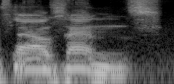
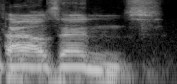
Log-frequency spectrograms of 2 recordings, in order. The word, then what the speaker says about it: thousands: of islands rather than thousands kind of like a zed at the end almost not an s but a zed it's thousands oh yeah thousands yeah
